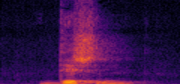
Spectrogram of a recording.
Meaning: 1. to leave, to go away 2. to diss (to insult someone by being disrespectful)
- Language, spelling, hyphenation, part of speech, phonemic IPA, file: Dutch, dissen, dis‧sen, verb, /ˈdɪsə(n)/, Nl-dissen.ogg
